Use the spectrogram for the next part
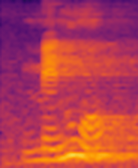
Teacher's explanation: pérdida de la d intervocálica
